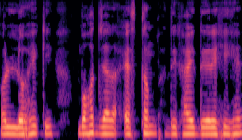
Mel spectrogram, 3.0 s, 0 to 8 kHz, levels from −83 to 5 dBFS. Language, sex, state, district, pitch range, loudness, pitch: Hindi, male, Jharkhand, Ranchi, 145-155 Hz, -17 LUFS, 150 Hz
